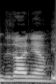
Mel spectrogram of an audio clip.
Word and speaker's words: Dedanya: Fooling myself in the process because they even got the two syllables wrong. So I said, I'm Dedanya.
